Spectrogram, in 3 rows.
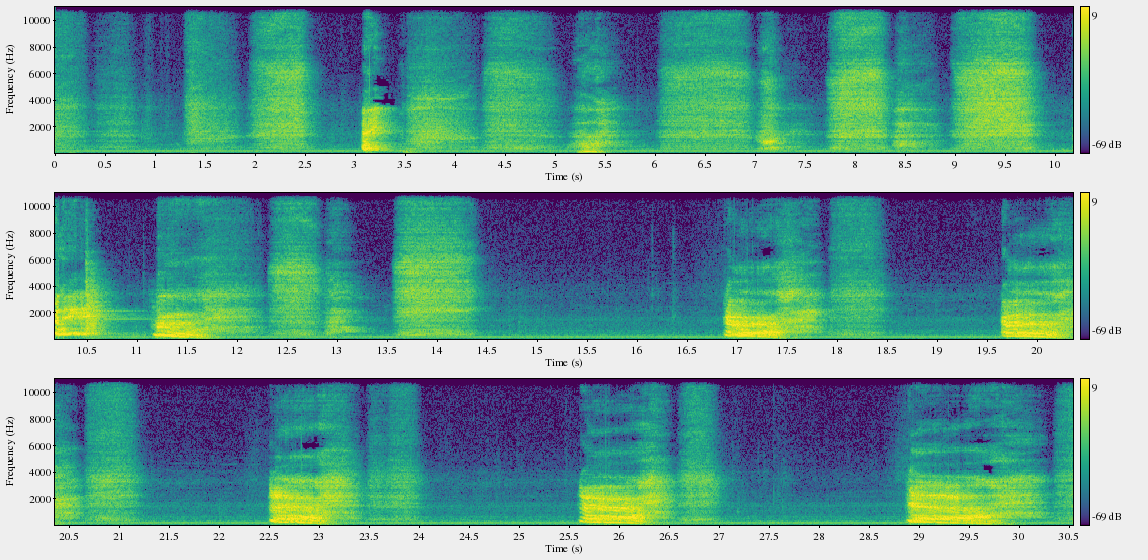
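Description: A man's heavy breathing under a 225-pound barbell bench press: short, sharp breaths as he braces, then from about halfway in a loud grunting exhale that falls in pitch roughly every three seconds as he pushes up each slow rep. A steady low hum runs underneath.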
